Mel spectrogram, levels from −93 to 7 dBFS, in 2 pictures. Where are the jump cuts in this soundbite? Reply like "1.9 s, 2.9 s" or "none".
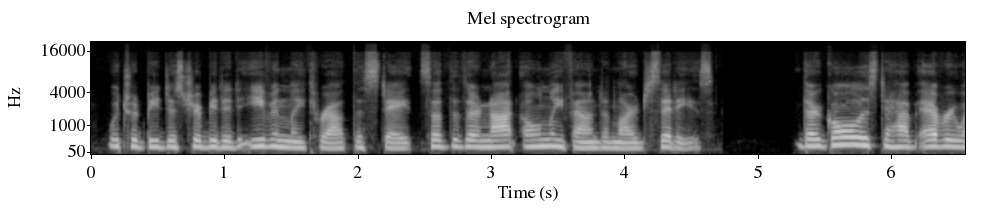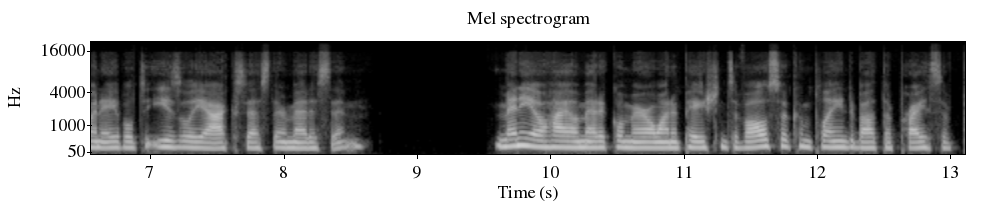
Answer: none

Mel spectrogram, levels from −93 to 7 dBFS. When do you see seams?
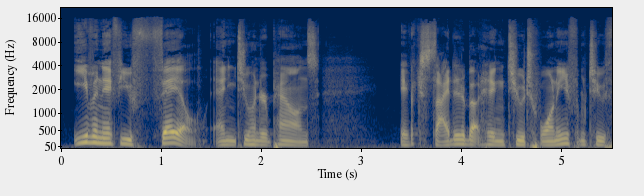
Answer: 1.7 s, 3.5 s

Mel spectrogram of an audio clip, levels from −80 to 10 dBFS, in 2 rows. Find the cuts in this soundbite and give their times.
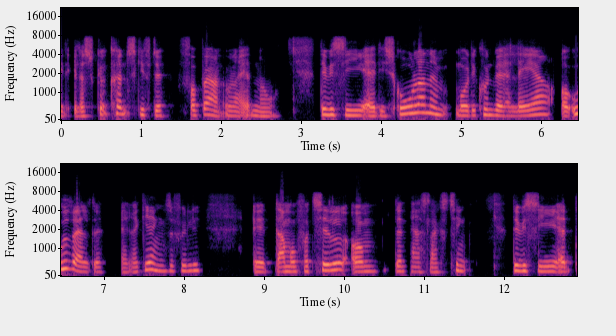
none

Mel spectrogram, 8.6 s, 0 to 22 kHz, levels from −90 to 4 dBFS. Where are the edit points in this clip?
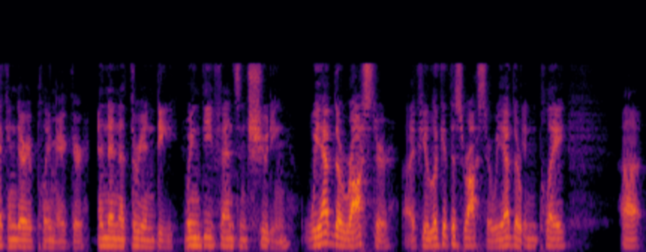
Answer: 1.2 s, 2.5 s, 5.3 s, 7.0 s

